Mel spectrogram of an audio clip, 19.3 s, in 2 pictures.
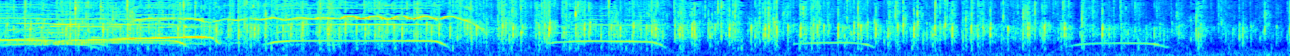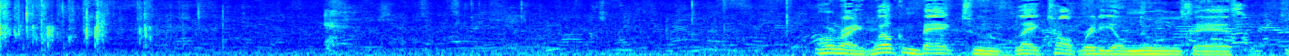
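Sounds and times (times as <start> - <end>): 
cheers and whistles: 0.0 - 5.0
crowd applause at a live rally: 0.0 - 10.9
speech: 15.9 - 19.3.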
